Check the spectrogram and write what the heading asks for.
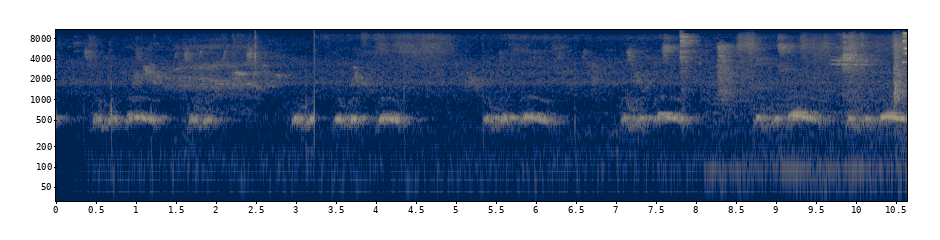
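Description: A dove cooing over and over: short, low, warbling coos in groups every second or two, with faint small-bird chirps behind.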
